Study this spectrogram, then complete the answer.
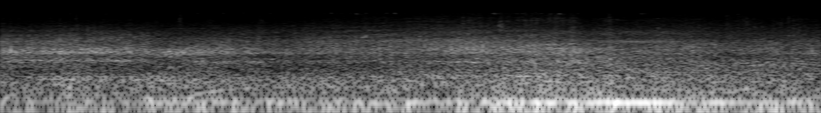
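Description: A motor scooter rides past.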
